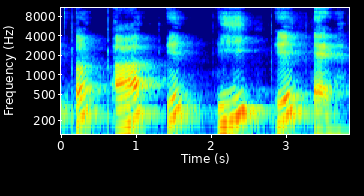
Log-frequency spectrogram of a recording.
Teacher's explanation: वे स्वर जिनका उच्चारण करते समय ओष्ठ गोल नहीं होते अपितु फैल जाते हैं। यानी इस तरह से फैल जाएंगे तो उसको बोलेंगे हम आवृत्त मुखी या आवृत्ताकार। · इन स्वरों के उच्चारण करते समय हमारे ओष्ठ गोल नहीं होंगे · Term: अवृत्ताकार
